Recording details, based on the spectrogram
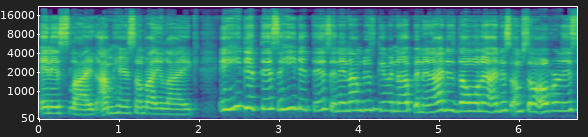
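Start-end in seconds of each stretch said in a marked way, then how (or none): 2.3-6.7 teary, pitched-up voice on the verge of sobbing. Acting out what the speaker hears from somebody; imitating someone crying. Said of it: "in a crying tone".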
